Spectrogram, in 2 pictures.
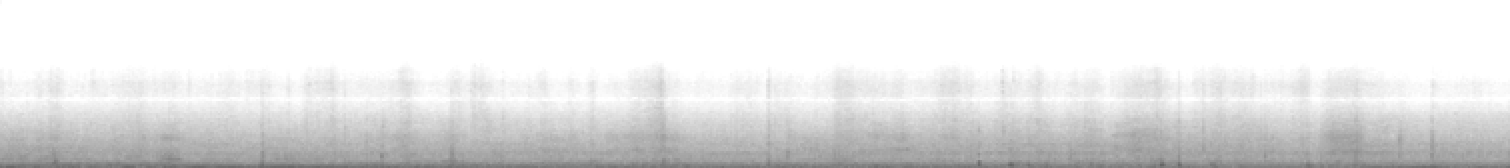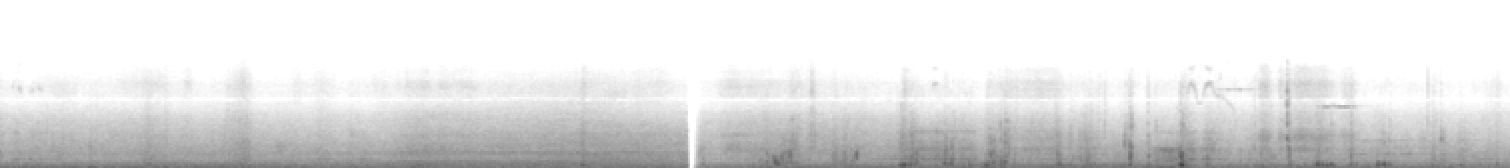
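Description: Steady outdoor background noise with a faint low hum through the first half. After an abrupt cut about two-thirds of the way in, scattered sharp clicks and knocks are heard.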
